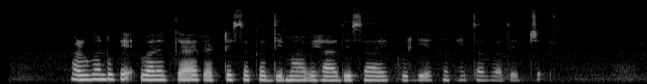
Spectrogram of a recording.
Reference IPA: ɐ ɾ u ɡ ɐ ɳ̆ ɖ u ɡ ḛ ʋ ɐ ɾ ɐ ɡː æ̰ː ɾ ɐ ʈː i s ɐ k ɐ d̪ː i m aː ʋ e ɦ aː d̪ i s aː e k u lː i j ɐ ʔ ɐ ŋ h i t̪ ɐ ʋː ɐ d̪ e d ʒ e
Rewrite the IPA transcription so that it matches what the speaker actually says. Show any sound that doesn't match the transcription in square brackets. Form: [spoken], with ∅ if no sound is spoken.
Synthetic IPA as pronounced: ɐ [ɭ] u ɡ ɐ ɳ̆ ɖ u ɡ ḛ ʋ ɐ ɾ ɐ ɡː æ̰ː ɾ ɐ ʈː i s ɐ k ɐ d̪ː i m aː ʋ [i] ɦ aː d̪ i s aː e k u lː i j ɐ [k] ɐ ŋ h i t̪ ɐ ʋː ɐ d̪ e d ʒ e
